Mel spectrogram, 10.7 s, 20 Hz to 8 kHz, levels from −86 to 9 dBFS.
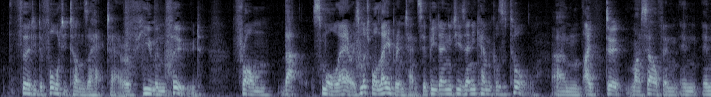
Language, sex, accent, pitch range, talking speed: Dutch, male, British, 100-130 Hz, 195 wpm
